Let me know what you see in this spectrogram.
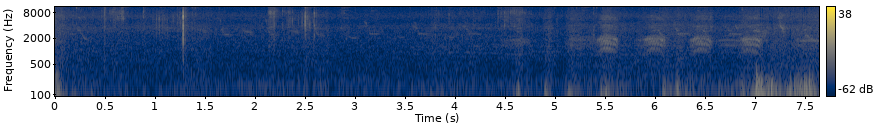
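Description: Near-quiet background with a bird calling five times in quick succession, starting about five seconds in. There is a single sharp click early on and low bumps of movement near the end.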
